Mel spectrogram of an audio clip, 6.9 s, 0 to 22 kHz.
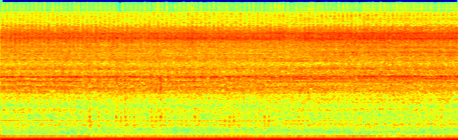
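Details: BMW 318is E30 at idle: steady idle with a dull, uneven ticking beat of about four per second over a deep rumble; abnormal engine noise, cause unknown.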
